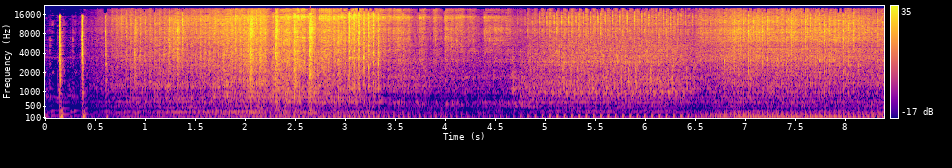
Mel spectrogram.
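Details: Vintage Cooper Klipper mower, single-cylinder engine: a few starting clatters, then a quick, steady popping beat. Runs evenly and normally.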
